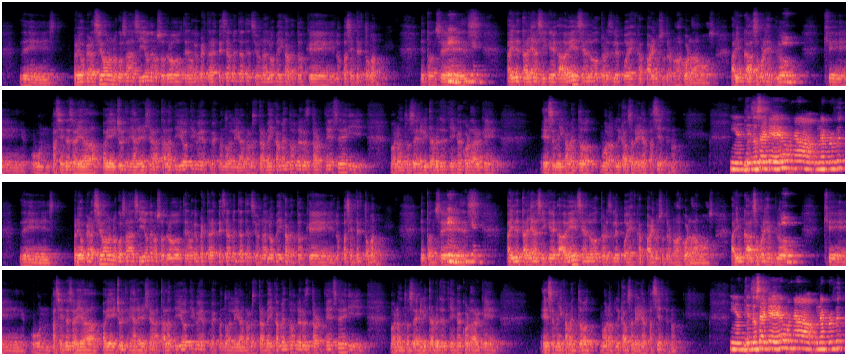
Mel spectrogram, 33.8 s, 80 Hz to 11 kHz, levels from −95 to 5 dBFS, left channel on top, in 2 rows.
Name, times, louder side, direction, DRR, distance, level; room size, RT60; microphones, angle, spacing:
voice 1, 0.4-1.0 1.4-7.5 8.1-9.5 10.1-15.7 16.4-26.7 27.7-30.4 31.7-32.1, right 1 dB, 25° right, 0 dB, 3.8 m, -26 dB
voice 2, 8.9-9.3 15.6-15.8 31.4-33.6, right 1 dB, 65° right, -1 dB, 4.8 m, -17 dB
25.5 x 9.3 x 5.5 m, 0.74 s
head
